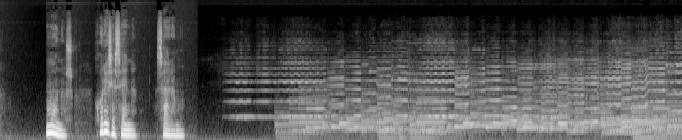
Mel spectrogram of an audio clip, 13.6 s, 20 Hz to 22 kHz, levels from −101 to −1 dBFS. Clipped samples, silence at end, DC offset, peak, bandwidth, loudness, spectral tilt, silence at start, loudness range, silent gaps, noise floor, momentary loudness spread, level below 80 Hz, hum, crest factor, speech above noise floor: under 0.1%; 0 s; 0.2%; -2 dBFS; 15 kHz; -19 LUFS; -5.5 dB/octave; 0.9 s; 17 LU; none; -62 dBFS; 22 LU; -50 dBFS; none; 18 dB; 50 dB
